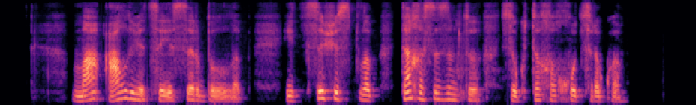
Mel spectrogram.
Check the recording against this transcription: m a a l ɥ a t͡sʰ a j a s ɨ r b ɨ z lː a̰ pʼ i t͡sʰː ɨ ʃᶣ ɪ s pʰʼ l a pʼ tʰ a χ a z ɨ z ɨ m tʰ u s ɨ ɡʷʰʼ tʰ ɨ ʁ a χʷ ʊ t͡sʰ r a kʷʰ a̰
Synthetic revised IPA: m a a l ɥ a t͡sʰ a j a s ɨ r b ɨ lː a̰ pʼ i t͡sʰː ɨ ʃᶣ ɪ s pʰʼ l a pʼ tʰ a χ a s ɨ z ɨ m tʰ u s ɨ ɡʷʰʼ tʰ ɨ χ a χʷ ʊ t͡sʰ r a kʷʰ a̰

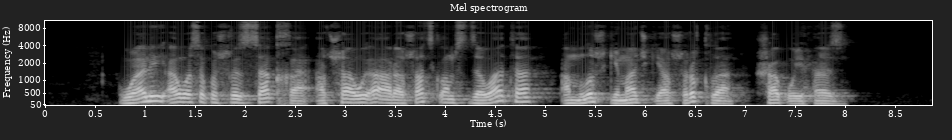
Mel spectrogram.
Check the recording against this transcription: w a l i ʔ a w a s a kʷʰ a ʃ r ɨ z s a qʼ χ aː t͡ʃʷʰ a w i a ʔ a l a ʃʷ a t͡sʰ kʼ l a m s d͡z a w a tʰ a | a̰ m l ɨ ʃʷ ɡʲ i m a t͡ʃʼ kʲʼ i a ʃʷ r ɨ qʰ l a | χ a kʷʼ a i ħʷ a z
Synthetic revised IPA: w a l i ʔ a w a s a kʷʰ a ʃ r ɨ z s a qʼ χ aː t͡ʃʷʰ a w i a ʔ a ɾ a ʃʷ a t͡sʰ kʼ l a m s d͡z a w a tʰ a | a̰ m l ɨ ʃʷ ɡʲ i m a t͡ʃʼ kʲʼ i a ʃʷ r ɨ qʰ l a | ʂ a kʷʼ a i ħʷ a z

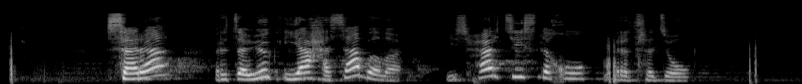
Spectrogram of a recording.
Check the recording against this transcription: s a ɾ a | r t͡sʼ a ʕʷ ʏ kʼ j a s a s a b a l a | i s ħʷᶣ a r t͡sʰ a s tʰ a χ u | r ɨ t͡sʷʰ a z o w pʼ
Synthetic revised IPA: s a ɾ a | r t͡sʼ a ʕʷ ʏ kʼ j a ħ a s a b a l a | i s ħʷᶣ a r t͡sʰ i s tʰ a χ u | r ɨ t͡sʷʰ a d͡z o w pʼ

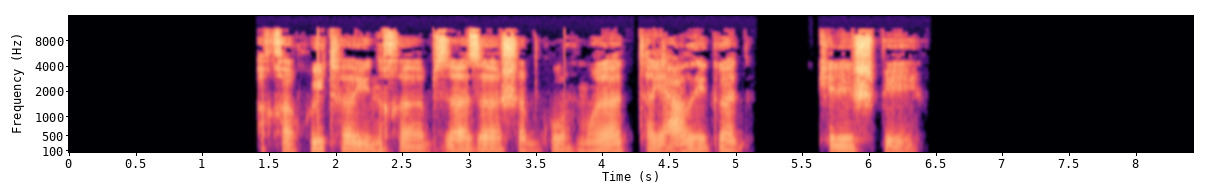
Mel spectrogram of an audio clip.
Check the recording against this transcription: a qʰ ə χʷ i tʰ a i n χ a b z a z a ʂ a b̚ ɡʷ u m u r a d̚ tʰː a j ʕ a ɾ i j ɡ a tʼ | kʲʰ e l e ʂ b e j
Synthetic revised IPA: a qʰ a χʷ i tʰ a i n χ a b z a z a ʂ a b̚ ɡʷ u m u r a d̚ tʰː a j ʕ a l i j ɡ a tʼ | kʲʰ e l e ʂ b e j

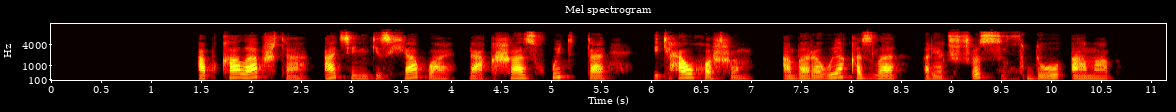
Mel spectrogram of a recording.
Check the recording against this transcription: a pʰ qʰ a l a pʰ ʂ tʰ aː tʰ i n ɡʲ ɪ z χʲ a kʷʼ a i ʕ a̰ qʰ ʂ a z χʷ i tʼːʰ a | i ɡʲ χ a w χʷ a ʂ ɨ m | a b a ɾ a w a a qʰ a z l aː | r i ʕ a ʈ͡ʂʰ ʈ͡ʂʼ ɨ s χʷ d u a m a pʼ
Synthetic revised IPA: a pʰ qʰ a l a pʰ ʂ tʰ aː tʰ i n ɡʲ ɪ z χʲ a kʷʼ a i ʕ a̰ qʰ ʂ a z χʷ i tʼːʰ a | i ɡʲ ħ a w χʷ a ʂ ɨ m | a b a ɾ a w i a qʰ a z l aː | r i a ʈ͡ʂʰ ʈ͡ʂʼ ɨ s χʷ d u a m a pʼ

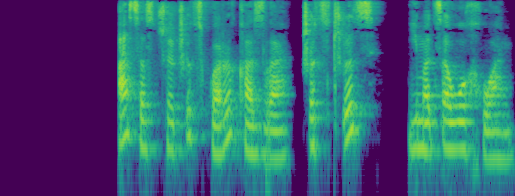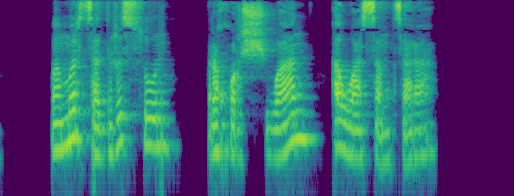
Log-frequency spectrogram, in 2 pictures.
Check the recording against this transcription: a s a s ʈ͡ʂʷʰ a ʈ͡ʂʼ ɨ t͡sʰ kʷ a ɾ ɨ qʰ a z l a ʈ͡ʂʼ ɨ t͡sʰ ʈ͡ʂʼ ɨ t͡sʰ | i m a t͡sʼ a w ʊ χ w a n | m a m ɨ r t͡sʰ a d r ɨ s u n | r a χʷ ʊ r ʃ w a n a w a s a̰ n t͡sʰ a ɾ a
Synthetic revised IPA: a s a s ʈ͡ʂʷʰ a ʈ͡ʂʼ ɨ t͡sʰ kʷ a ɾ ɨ qʰ a z l a ʈ͡ʂʼ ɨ t͡sʰ ʈ͡ʂʼ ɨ t͡sʰ | i m a t͡sʼ a w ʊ χ w a n | m a m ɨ r t͡sʰ a d r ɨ s u n | r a χʷ ʊ r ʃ w a n a w a s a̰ m t͡sʰ a ɾ a

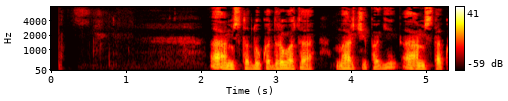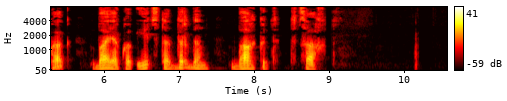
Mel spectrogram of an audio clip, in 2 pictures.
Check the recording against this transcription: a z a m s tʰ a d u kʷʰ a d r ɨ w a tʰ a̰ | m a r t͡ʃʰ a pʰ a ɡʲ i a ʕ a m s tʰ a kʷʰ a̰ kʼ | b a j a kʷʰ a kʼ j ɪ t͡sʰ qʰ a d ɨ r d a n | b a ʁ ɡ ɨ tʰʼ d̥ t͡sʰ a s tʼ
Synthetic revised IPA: a ʕ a m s tʰ a d u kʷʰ a d r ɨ w a tʰ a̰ | m a r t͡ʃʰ i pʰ a ɡʲ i a ʕ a m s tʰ a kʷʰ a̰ kʼ | b a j a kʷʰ a kʼ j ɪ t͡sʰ tʰ a d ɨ r d a n | b a ʁ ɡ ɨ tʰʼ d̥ t͡sʰ a χ tʼ

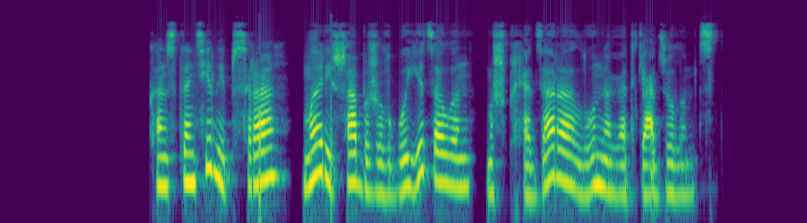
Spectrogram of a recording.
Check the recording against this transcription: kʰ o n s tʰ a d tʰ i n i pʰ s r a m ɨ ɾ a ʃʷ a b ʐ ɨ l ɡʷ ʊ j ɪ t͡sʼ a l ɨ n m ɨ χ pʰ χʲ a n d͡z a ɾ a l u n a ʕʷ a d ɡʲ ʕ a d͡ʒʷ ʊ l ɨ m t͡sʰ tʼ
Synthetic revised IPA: kʰ o n s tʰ a n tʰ i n i pʰ s r a m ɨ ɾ i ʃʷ a b ʐ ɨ l ɡʷ ʊ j ɪ t͡sʼ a l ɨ n m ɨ ʂ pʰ χʲ a d͡z a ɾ a l u n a ʕʷ a d ɡʲ ʕ a d͡ʒʷ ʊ l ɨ m t͡sʰ tʼ

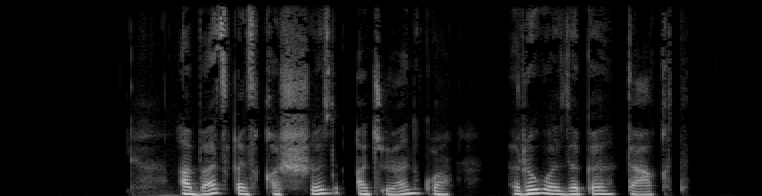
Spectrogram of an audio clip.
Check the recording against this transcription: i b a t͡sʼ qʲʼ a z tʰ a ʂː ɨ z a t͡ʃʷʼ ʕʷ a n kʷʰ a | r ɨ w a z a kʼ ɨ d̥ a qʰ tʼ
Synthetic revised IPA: a b a t͡sʼ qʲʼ a z qʰ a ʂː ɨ z a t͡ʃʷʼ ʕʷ a n kʷʰ a | r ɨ w a z a kʼ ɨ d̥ a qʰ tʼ

